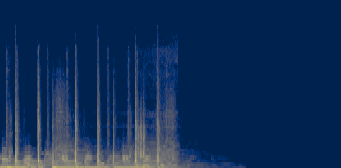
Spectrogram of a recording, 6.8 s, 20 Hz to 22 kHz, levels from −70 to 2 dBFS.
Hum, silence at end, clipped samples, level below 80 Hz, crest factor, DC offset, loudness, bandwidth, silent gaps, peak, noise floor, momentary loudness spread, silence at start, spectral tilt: none; 3.05 s; under 0.1%; -28 dBFS; 18 dB; under 0.1%; -23 LUFS; 17 kHz; none; -6 dBFS; -80 dBFS; 9 LU; 0 s; -5 dB/octave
